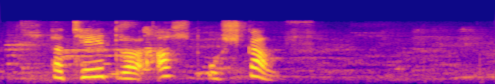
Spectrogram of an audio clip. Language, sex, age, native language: Icelandic, female, 9, Icelandic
